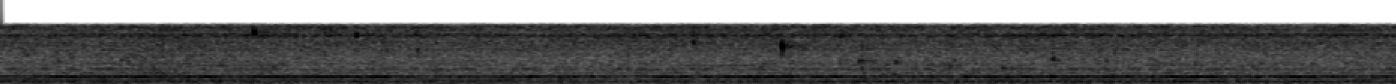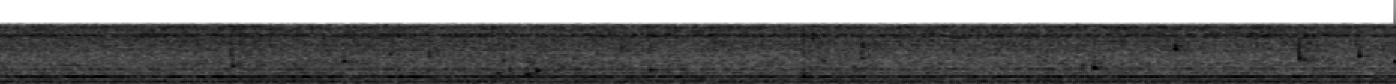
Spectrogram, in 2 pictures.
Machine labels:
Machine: pump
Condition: normal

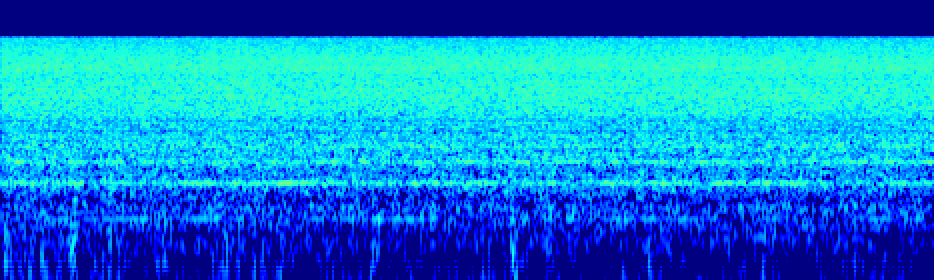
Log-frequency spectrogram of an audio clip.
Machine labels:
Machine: fan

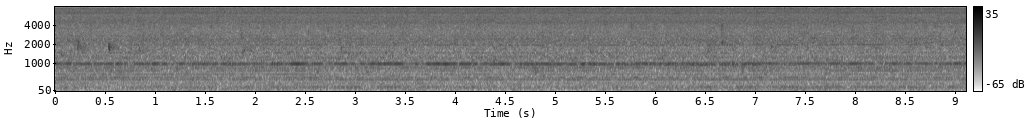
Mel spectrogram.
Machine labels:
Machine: pump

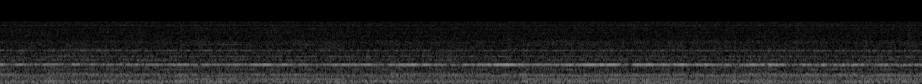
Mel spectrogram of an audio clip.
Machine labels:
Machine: slide rail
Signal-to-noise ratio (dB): -6 dB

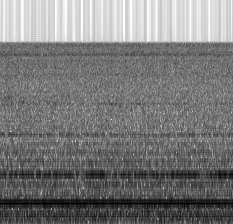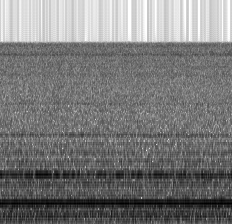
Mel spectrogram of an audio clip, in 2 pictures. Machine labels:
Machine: fan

